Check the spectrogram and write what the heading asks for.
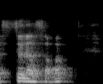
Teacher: So in 16, for example, the word in A is pronounced as a thulatha with stress on the second syllable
